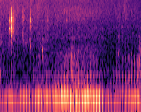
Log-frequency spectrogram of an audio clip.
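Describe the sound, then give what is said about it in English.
A cat, Morrissey, purrs steadily, a low continuous rumble with a quick pulsing rhythm that holds at an even, fairly strong level throughout, with no talking. “you're with me and my cat, Morrissey, the good-looking and pleasant to be around.”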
